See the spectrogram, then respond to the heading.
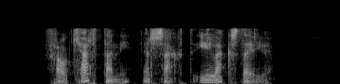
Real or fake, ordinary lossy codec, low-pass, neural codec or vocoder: fake; MP3, 48 kbps; 5.4 kHz; codec, 16 kHz, 4.8 kbps, FACodec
